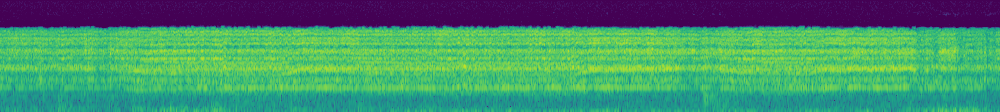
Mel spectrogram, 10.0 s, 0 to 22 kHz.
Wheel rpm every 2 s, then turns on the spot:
230, 220, 210, 230, 230.
none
